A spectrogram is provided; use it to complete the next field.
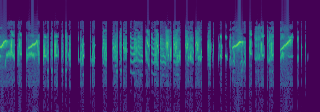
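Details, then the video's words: Eurasian reed warbler singing a long run of grating chirps and clipped chatter, with a few upward-sliding whistled notes, the pattern varying steadily throughout. "صوت دخلة القصب الأوروأسيوية | Eurasian Reed Warbler Sound"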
